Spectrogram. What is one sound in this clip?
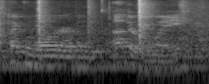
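An elevator button clicks as a finger presses it.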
